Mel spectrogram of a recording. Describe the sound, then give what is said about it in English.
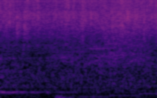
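A steady, soft hiss of falling rain fills the short stretch without a break, quiet and even, with a faint low hum running beneath it. “Can you feel the rain just falling down?”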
